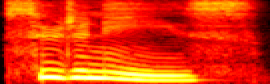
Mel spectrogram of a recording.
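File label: "sudanese", British English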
